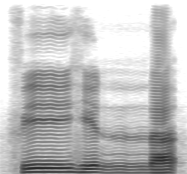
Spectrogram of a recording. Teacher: alirkan nafas ketika melafalkan huruf fa, karena fa salah satu sifatnya adalah sifat hamas, mengalirnya nafas. Kesalahan yang terjadi menggantinya dengan huruf p, misalkan fihinna.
